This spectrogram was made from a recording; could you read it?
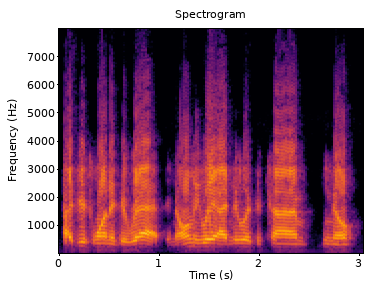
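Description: Laid-back rapper on a dull line. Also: male voice, medium pitch, flat delivery, quick pace, fairly bright tone, no room sound. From born in Chicago, raised in Los Angeles. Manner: laid-back, rambling with many restarts. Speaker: rapper, interview guest. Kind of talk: casual interview talk.

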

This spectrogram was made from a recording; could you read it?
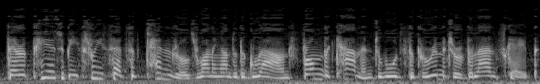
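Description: Bright, animated female science officer. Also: mid-range voice, fast, a little hiss or hum, rough recording. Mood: focused briefing. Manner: precise, explanatory briefing. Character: sharp, urgent female military science adviser. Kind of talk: scripted video game voice acting.

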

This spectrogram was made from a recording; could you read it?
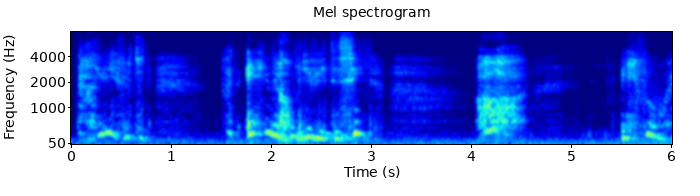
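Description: A woman's voice: sits high, a little mellow, husky, muffled recording, exaggerated voice. An actress playing a chatty, apologetic married woman visiting a friend in a radio drama, effusive, rambling and flustered. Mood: breathless, gushing.

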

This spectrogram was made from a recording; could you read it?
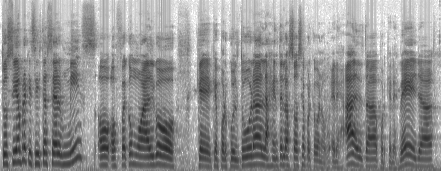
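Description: A man's voice: high voice, a little slow. A Venezuelan man hosting a casual interview, chatty and playful, wearing headphones. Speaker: host. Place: home room. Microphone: headphones with a mic.

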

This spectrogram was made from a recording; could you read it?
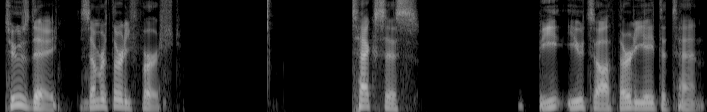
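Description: A man's voice: on the high side, slow, no room sound. A young man in his twenties co-hosting a casual sports talk show in a small studio, running through game scores with plenty of ums. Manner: runs through scores in a steady rundown, many ums. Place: small studio with foam panels. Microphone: studio mic on arm, headphones.

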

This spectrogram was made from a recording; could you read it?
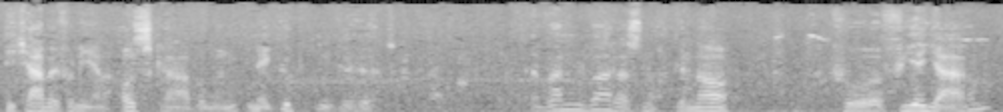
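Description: Blind kiosk vendor, war veteran: gentle, lively range, gravelly edge, noisy outdoor ambience, horror radio play. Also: male voice, mid-range voice, measured pace. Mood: friendly. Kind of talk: audio drama acting.

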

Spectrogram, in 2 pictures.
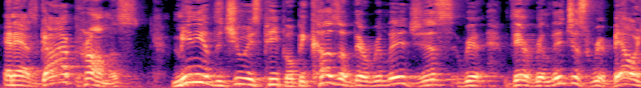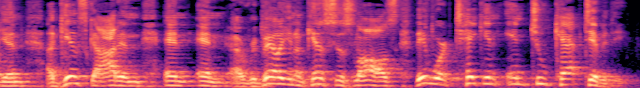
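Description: A man's voice: fairly high pitch, very animated, normal speed, a little mellow. A middle-aged American man preaching a sermon as a pastor, emphatic and given to repeating key phrases. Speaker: senior pastor. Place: church sanctuary, indoors.

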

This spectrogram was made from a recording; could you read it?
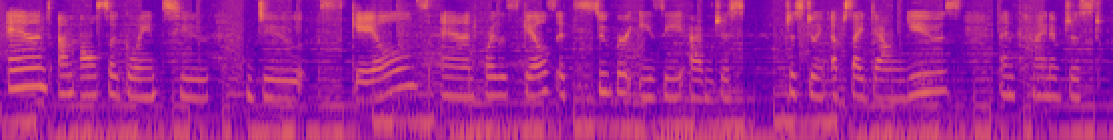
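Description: Bubbly young woman talking over music. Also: mid-range voice. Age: young adult. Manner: bubbly, upbeat, step-by-step instructions. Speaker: DIY vlogger. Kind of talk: casual tutorial voice-over. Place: indoors in front of a brick wall. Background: background music.

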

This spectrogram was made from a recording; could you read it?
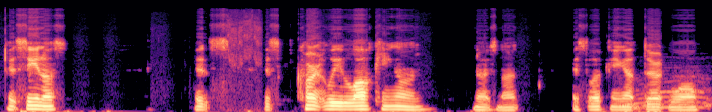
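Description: A man with a hoarse, fading voice, chatting casually while playing a co-op game, often hesitant and stumbling over his words. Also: lowish voice, steady tone, a little slow. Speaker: co-op game player. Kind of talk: casual gameplay chat.

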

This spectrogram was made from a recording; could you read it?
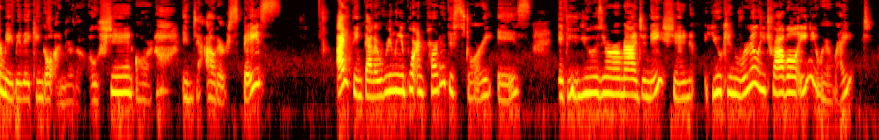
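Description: A young woman doing an expressive, interactive picture-book read-aloud for children, putting questions to the listener. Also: sits high, husky, no room sound. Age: young adult. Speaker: children's story reader. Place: outdoors in a backyard with play structure.

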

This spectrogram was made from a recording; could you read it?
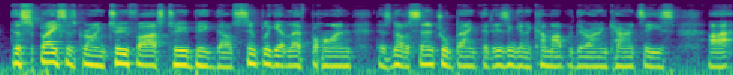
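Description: Croaky, worn-out Australian man; casual rambling vlog commentary, lots of fillers. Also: medium pitch, fairly bright tone. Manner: rambling, filler-heavy, many restarts. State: croaky, tired voice. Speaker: crypto vlogger. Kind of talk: casual screen-share commentary.

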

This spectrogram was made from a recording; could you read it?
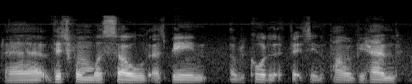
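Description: Low-pitched man demonstrating gadgets, noisy recording. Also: level tone, moderate pace. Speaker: collector presenting his tape recorders. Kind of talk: informal product demonstration narration.

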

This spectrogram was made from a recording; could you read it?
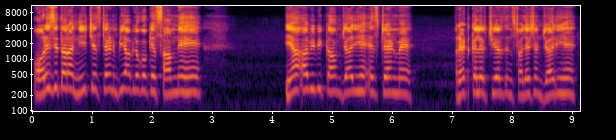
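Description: A man's voice: extremely high pitch, little pitch movement, normal speed, sharp tone. A man, giving a casual walking tour of a stadium under construction to viewers, filmed on a handheld phone outdoors. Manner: addresses viewers directly, repetitive showing phrases. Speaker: vlogger giving construction updates. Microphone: handheld phone camera held by the speaker. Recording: faint outdoor noise.

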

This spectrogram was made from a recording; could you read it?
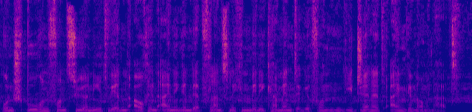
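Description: Low-voiced, animated male documentary narrator. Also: a little fast, slight background noise. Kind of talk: scripted true-crime narration. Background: background music.

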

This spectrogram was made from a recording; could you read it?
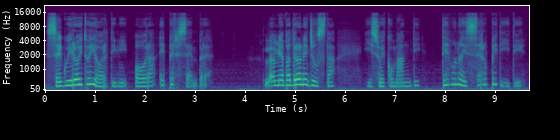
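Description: A woman's voice: medium pitch, unhurried, creaky, darkish tone, no room sound. A woman playing a cruel, seductive vampire mistress in an ASMR roleplay, speaking commandingly and often close to a whisper. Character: domineering, cruel, seductive vampire mistress addressing her human captive.

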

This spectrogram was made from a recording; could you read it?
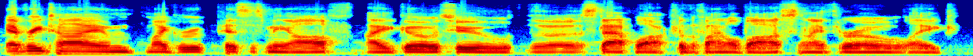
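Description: A man with a fairly low voice speaks in casual, wry conversation. The sound is dry and close, with opinions given plainly. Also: no room sound. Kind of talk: casual chat.

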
